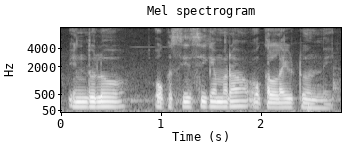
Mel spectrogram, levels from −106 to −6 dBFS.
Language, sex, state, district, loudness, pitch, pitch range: Telugu, male, Telangana, Hyderabad, -16 LUFS, 130 Hz, 120-135 Hz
